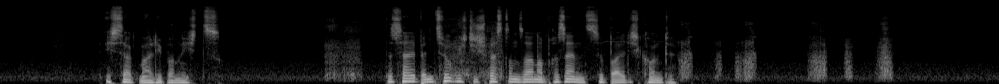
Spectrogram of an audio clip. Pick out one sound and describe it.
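A middle-aged man speaks casually into a close microphone.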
